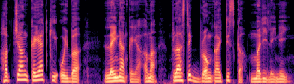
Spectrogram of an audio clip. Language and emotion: Manipuri, neutral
